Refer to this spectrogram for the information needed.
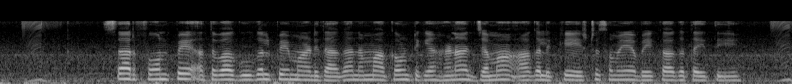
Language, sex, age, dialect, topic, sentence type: Kannada, female, 31-35, Central, banking, question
